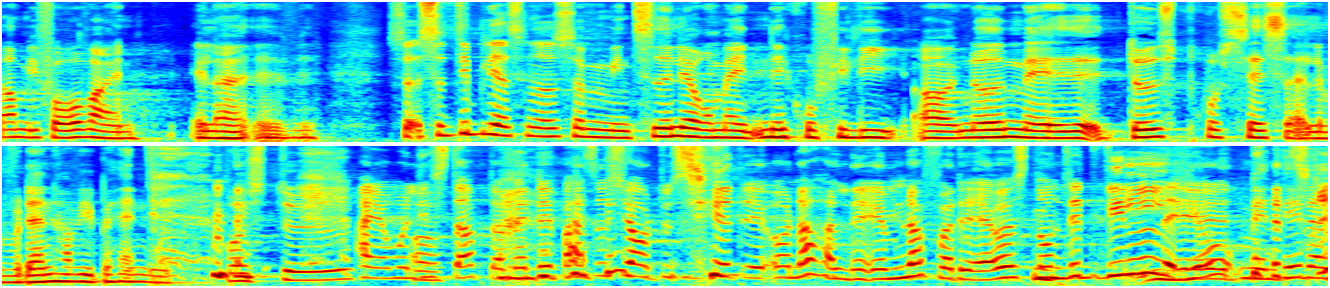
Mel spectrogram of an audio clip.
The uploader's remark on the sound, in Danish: Live-special fra Ordkraft. Som er optaget på litteraturfestivalen Ordkraft i Aalborg.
